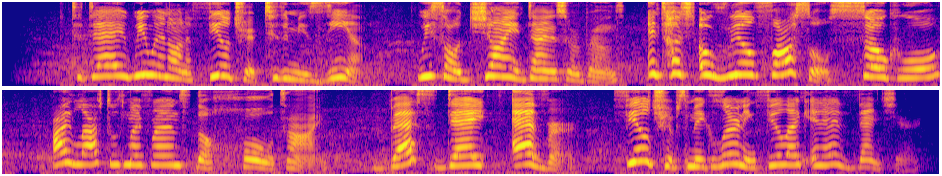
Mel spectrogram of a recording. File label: Field Trip, kids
